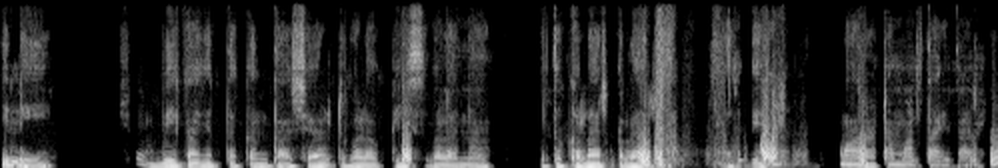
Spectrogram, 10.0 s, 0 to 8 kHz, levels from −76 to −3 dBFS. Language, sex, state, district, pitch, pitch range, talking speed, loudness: Kannada, male, Karnataka, Dharwad, 120 Hz, 110-130 Hz, 70 wpm, -20 LUFS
